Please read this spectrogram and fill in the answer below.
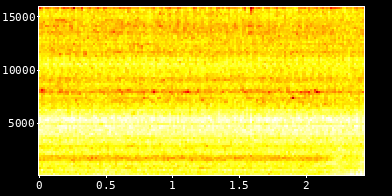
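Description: Potter's wheel running with a steady motor hum and an even hiss.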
